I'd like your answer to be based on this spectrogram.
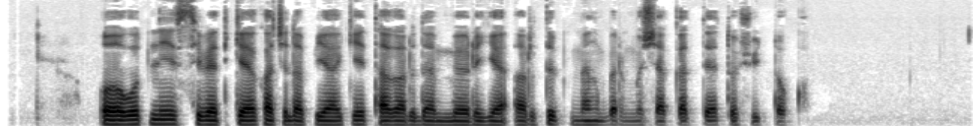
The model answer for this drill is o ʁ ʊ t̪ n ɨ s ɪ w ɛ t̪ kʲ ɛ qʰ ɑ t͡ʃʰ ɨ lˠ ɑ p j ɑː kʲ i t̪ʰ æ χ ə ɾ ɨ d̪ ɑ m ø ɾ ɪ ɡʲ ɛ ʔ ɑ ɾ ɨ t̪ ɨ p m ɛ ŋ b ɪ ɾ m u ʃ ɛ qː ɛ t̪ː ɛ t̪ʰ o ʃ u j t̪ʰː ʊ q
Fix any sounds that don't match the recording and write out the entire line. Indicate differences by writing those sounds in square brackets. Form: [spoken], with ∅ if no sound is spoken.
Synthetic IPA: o ʁ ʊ t̪ n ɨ s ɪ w ɛ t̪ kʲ ɛ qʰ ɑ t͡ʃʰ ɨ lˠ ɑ p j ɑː kʲ i t̪ʰ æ [ʁ] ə ɾ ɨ d̪ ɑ m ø ɾ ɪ ɡʲ ɛ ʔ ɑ ɾ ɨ t̪ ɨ p m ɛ ŋ b ɪ ɾ m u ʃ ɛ qː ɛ t̪ː ɛ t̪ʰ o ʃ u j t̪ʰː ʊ q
